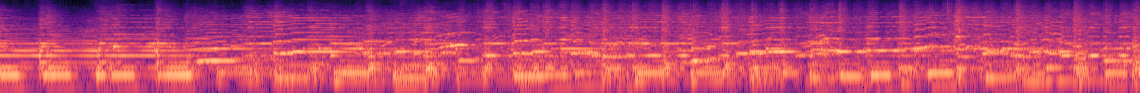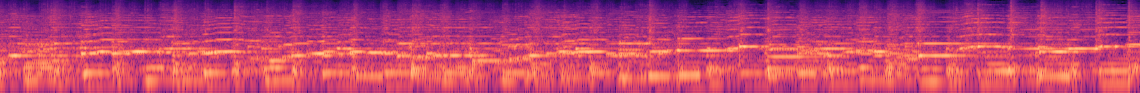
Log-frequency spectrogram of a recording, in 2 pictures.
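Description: Live string band playing an upbeat tune, the fiddle carrying a running melody over a steady strummed guitar rhythm.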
